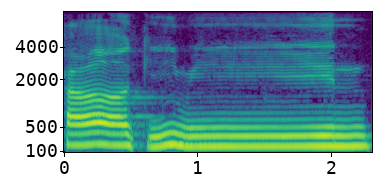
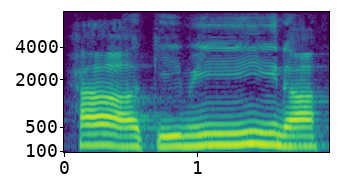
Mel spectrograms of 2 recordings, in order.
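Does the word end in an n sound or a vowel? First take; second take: n; vowel. First: The word ends on the n sound. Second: The word ends with a final vowel. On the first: The reader stops at this word. "এখানে দম সারলে হা সা নুন সাকিন হয়ে যাবে" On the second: The reading continues without a stop. "নুন জবর না"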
